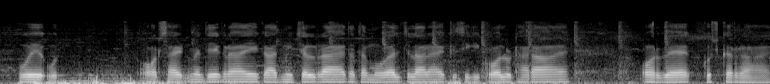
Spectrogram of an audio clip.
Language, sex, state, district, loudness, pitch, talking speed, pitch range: Bundeli, male, Uttar Pradesh, Budaun, -18 LUFS, 110 Hz, 235 wpm, 105-115 Hz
